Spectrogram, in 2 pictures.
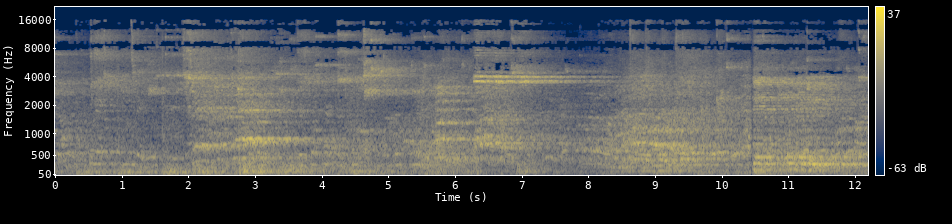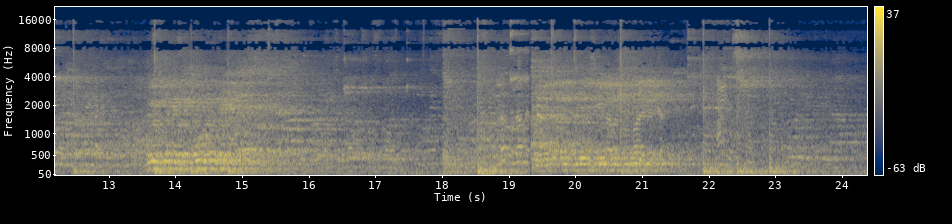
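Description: A basketball bounces on a hardwood court in a large echoing gym.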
